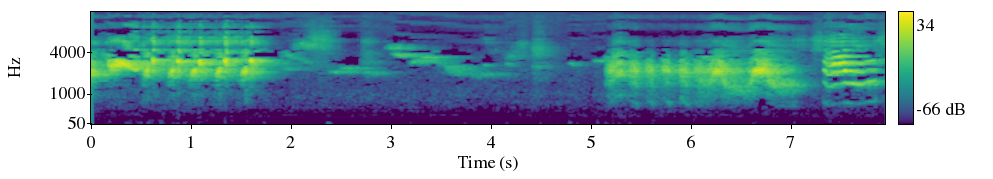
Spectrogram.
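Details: Chinese hwamei singing: a fast, rattling run of buzzy whistled notes, a quiet pause with soft fragments, then a churring trill and a clear, ringing phrase at the end.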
